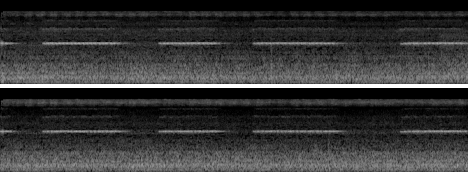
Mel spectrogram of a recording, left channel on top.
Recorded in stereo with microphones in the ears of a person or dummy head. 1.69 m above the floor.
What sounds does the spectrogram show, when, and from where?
0.0 s an insect: 70° left (ahead or behind), 1.5 m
